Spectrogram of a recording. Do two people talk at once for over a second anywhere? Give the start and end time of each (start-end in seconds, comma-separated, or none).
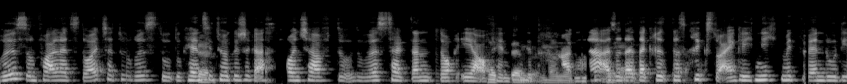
4.8-6.4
